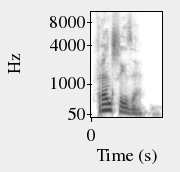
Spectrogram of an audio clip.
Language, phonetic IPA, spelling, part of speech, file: Russian, [frɐnˈʂɨzə], франшиза, noun, Ru-франшиза.ogg
- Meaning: franchise (authorization granted by a company to sell or distribute its goods or services in a certain area)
